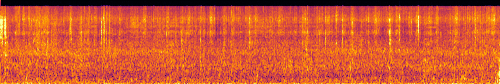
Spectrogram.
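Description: Wind buffeting the microphone over the steady rumble of bicycle tyres rolling along a muddy dirt path, with a few faint clicks and rattles from the bike.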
